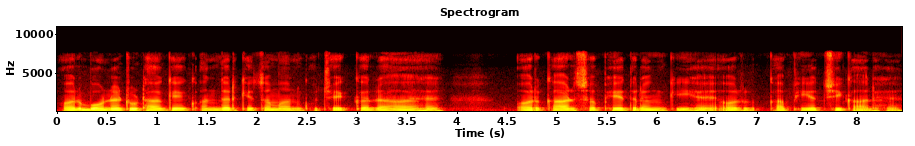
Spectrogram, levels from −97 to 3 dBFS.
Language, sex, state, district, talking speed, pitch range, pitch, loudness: Hindi, male, Bihar, Madhepura, 165 wpm, 100-110 Hz, 100 Hz, -26 LUFS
